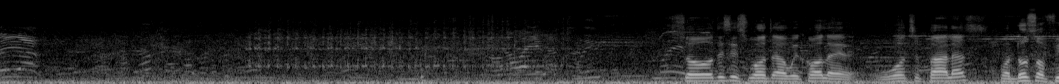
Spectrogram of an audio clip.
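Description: A crowd of people chatter outdoors in the background.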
